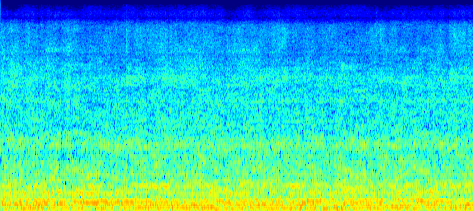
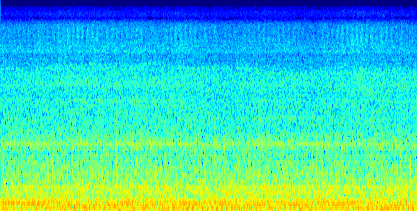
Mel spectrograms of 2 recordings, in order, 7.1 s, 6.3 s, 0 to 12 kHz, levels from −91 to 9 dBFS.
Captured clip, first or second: second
